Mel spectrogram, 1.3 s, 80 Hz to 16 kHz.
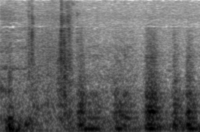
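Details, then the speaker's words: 2001 Honda CR-V, hard starting with a nearly new battery; while cranking, uneven, rough chattering bursts about five times a second, starter grinding. "see that? So hard starting, it seems like the starter is going."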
